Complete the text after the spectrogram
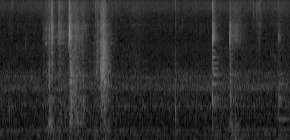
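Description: A wooden spoon scrapes against a metal pot.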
